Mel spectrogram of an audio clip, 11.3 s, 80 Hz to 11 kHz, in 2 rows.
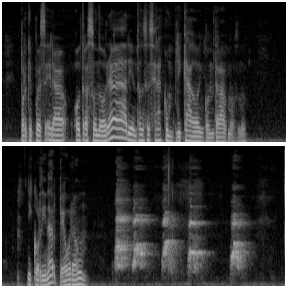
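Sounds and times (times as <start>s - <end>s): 
speech: 0.4s - 5.0s, 6.1s - 7.4s
dog barking: 7.9s - 10.8s.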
